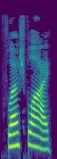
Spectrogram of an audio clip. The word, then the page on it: flesh fly: British English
